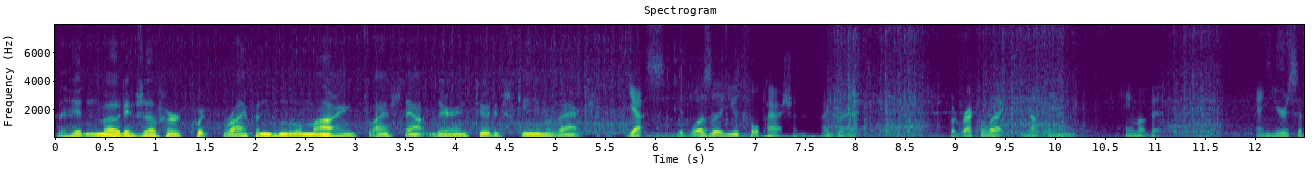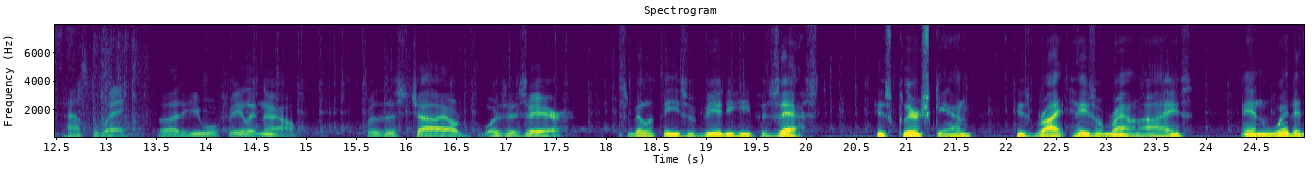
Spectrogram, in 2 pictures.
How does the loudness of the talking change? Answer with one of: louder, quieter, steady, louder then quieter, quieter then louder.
quieter then louder.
